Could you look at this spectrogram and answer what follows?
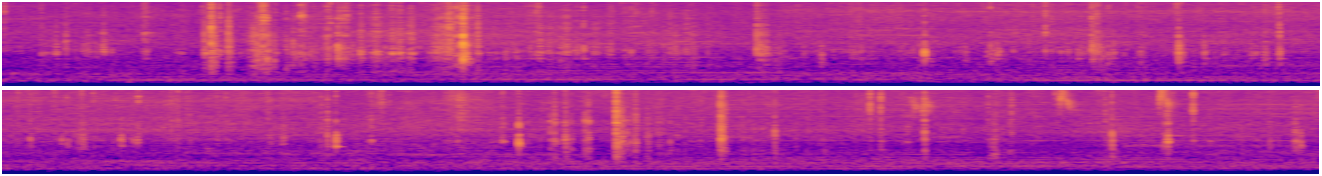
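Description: Hands fitting parts into a plastic speaker enclosure: scattered small clicks and knocks of the panels, battery pack and wires being handled, with one sharper knock about two seconds in, over a low steady background hum.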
